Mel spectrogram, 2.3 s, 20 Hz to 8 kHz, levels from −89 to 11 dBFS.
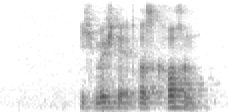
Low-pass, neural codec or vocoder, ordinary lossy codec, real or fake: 7.2 kHz; none; Opus, 24 kbps; real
